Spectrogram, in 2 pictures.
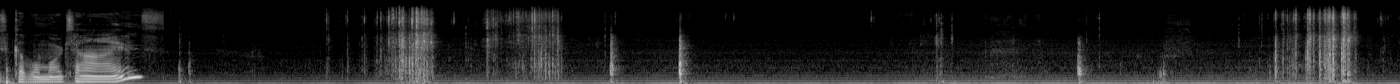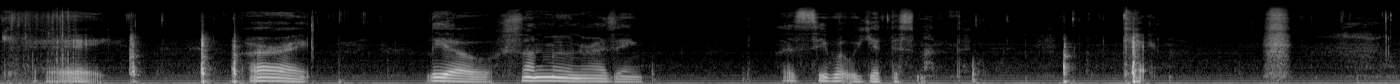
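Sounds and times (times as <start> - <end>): steady low hum: 0.0 - 28.0
cards being shuffled: 3.2 - 6.2, 9.0 - 9.6, 12.4 - 14.9.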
